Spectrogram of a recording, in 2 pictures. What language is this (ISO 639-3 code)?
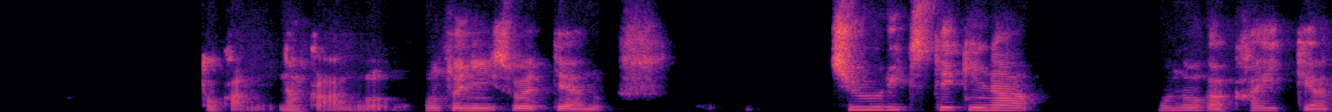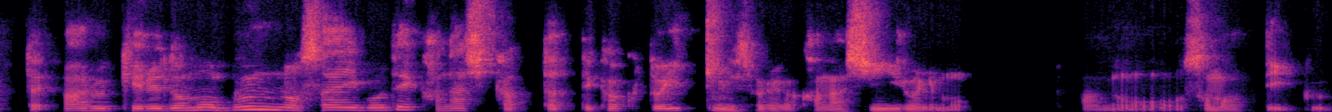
jpn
